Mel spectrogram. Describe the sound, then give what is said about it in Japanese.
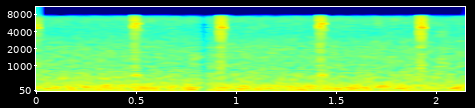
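Car windshield wipers sweep through heavy rain on a mountain road. Four regular swishes, about half a second apart, cut through a steady, dense roar of rain and road noise. “すごい雨だな。ワイパーが効かないよ。”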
